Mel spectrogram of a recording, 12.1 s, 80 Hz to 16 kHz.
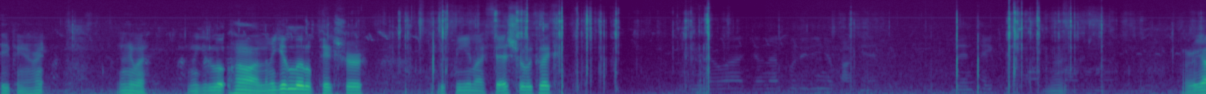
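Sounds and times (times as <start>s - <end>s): camera handling clicks and rustles: 3.8s - 9.0s, 9.6s - 11.8s
person speaking: 4.3s - 5.7s, 6.8s - 12.0s.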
